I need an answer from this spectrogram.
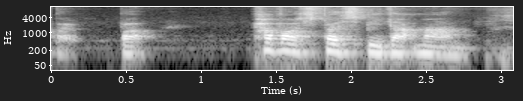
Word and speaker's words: Pavard: First of all, it's Kefrin Thuram, and it's Manu Kone. That's how you say it. And Benjamin Pavard. That's how you say their names.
